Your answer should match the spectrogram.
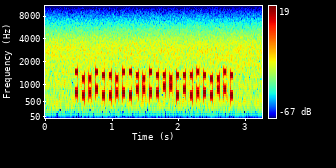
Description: DTMF, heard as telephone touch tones, dialled by machine, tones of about 40 ms. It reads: 61492246387650*282651792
